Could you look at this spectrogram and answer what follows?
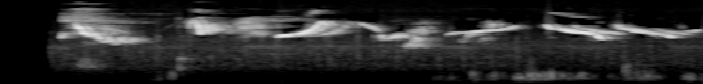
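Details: Jungle babbler giving a run of harsh, squeaky chirps, several slurring downward and others rising, in quick bursts with short pauses between them, against a quiet background.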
